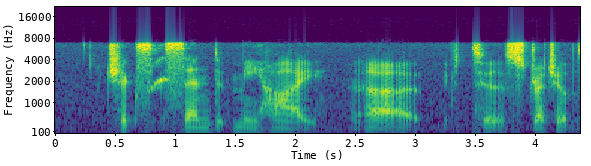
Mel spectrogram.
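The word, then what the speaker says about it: Csikszentmihalyi: a little easier phonetically the name is pronounced chicks send me hi chicks send me hi to stretch out the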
